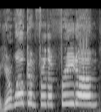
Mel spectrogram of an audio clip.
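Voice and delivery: very loud, high-pitched, shrill scream. Retelling what the speaker yelled at her as she walked out the door, retelling a scream. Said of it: "I just screamed at her".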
